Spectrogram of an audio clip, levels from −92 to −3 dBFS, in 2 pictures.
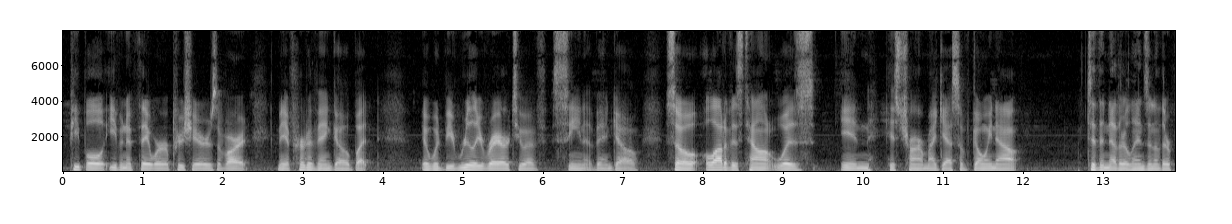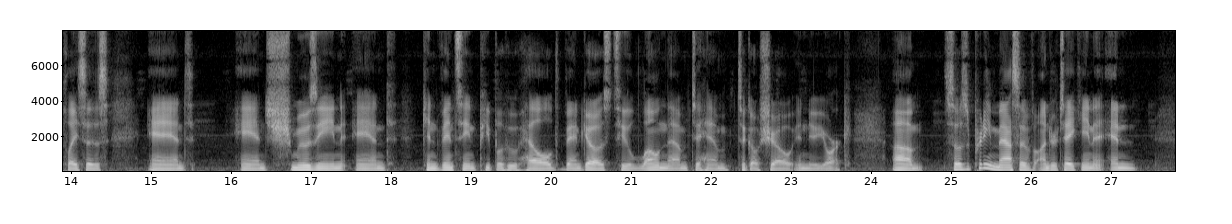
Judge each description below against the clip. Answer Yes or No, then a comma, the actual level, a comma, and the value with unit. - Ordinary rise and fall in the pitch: No, narrow, 1.8 semitones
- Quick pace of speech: No, average, 170 wpm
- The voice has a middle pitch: No, low, 110 Hz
